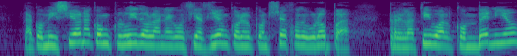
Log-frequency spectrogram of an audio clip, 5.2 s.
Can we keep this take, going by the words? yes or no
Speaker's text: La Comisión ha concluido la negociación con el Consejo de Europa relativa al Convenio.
yes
